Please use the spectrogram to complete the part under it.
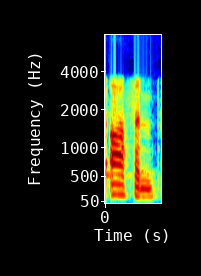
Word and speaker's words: often: How about how we had to learn to say often without a T being pronounced? – Yeah, well, that's not a mistake. The T actually is not pronounced.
